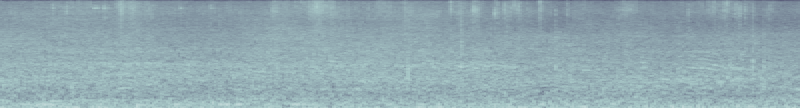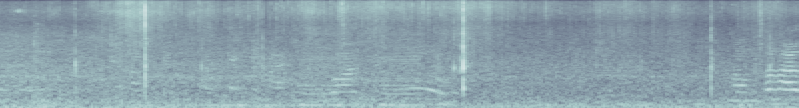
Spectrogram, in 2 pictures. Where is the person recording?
in a residential area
